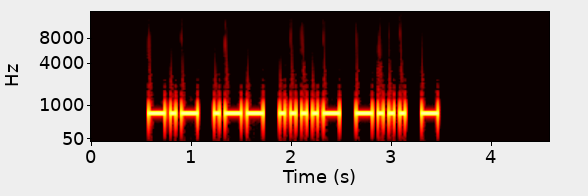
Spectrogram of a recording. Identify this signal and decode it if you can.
Morse code, heard as a keyed tone, about 26 wpm, 700 Hz. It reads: KW4BT
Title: Speed Racing - USA 2x2 Call Signs 22wpm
